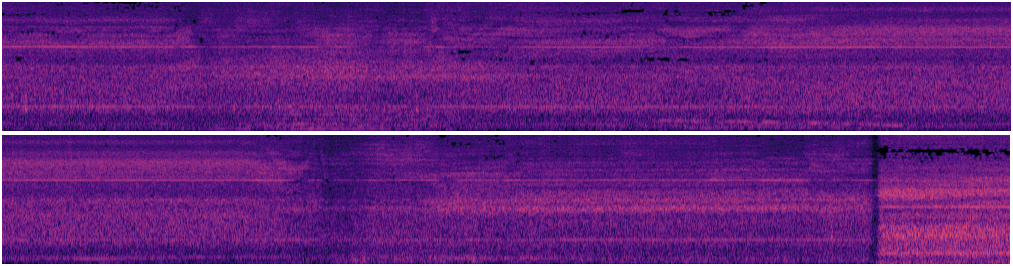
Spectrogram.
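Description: Handheld hair dryer blowing steadily, a rush of air with a thin whine, heating a vinyl decal to soften its adhesive. The sound dips briefly about two-thirds of the way through.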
